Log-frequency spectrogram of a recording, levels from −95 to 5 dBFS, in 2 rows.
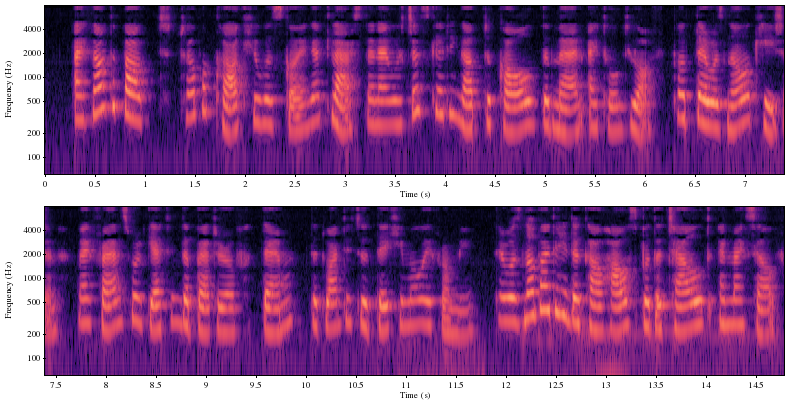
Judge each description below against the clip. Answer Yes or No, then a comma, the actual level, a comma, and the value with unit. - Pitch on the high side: Yes, very high, 255 Hz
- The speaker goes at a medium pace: No, fast, 235 wpm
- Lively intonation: No, average, 4.1 semitones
